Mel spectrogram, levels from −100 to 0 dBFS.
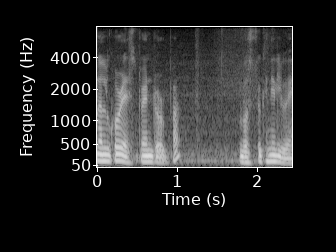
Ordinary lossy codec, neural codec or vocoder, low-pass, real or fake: none; none; none; real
